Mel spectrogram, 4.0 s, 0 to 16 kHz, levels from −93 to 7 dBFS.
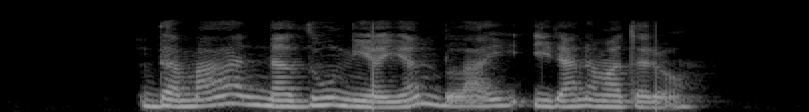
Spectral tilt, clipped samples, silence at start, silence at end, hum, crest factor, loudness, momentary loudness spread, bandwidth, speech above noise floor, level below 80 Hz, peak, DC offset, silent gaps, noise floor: -5.5 dB/octave; under 0.1%; 0.7 s; 0.55 s; none; 14 dB; -35 LUFS; 7 LU; 8 kHz; 55 dB; -74 dBFS; -22 dBFS; under 0.1%; none; -89 dBFS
